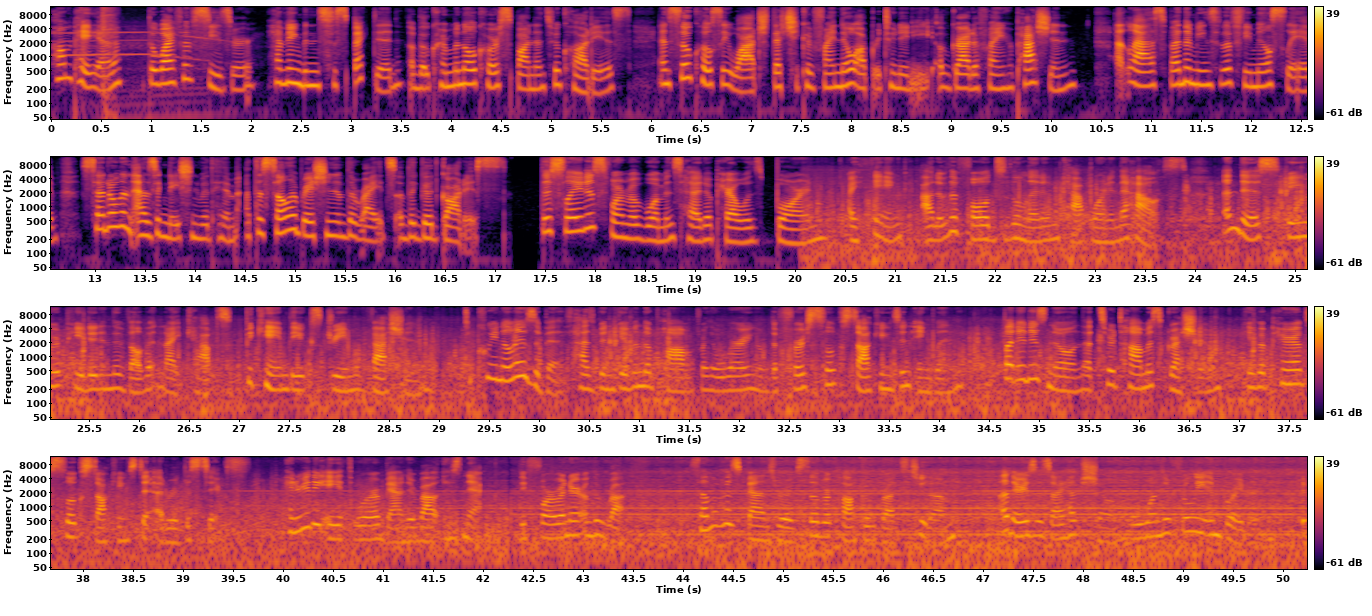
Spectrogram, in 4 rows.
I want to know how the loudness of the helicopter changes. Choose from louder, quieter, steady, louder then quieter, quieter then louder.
louder.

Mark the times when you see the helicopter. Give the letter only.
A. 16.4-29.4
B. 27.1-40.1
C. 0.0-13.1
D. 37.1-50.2
D.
